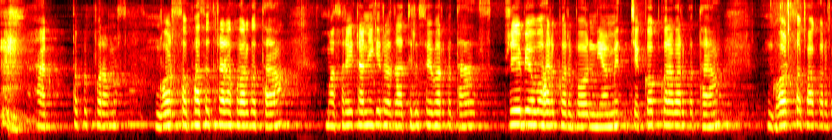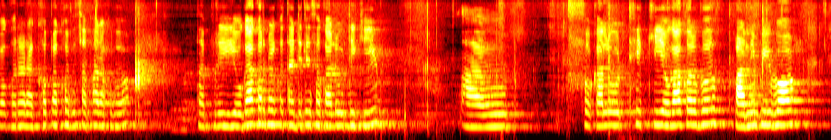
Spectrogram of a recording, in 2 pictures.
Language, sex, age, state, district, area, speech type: Odia, female, 18-30, Odisha, Bargarh, urban, spontaneous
